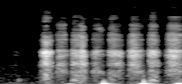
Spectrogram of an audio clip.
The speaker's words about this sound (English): So it's at this point that unexplained panting noises are captured on the recorder, followed by an EVP of the spirit saying, March.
